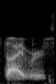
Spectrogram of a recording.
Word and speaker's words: Stivers: I guess he's, I guess that's how you say his name, Stivers, right? – Stivers. – Stivers, all right.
